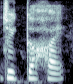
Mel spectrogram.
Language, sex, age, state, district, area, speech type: Assamese, female, 30-45, Assam, Dibrugarh, rural, spontaneous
